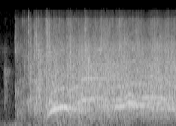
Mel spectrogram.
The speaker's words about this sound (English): And the crowd goes wild.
